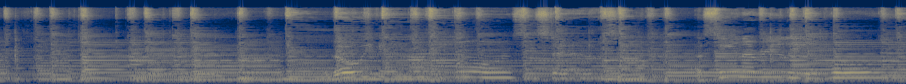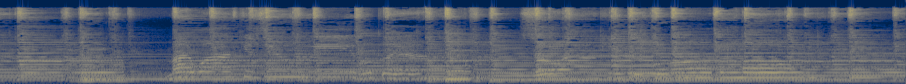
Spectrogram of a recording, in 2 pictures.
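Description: Acoustic guitar strummed in a steady accompaniment, with a man singing along in stretches.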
